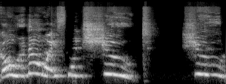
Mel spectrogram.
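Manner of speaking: high, hurried oh-no correction; a dad quickly covering his swear; flustered husband imitation. Husband correcting himself in front of his son, flustered. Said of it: "and he's like".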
